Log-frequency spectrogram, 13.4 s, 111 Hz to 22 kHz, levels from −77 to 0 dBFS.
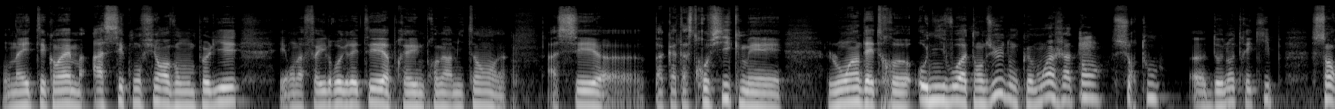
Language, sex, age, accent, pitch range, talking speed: French, male, 20-39, French, 125-150 Hz, 175 wpm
